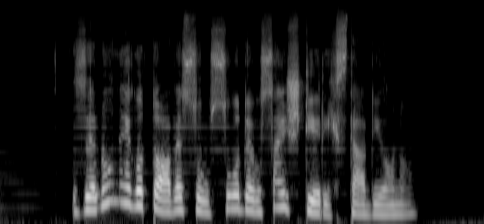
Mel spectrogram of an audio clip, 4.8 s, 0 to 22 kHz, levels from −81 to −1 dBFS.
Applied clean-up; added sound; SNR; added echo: neural mask model DeepFilterNet 3.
